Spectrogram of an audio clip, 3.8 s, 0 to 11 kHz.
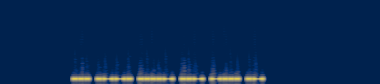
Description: Morse code, heard as a keyed tone, about 40 wpm, 700 Hz. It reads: SP4UBA
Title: DXCC-100 Call Signs - 6 Characters - Repeated 2x - 40wpm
